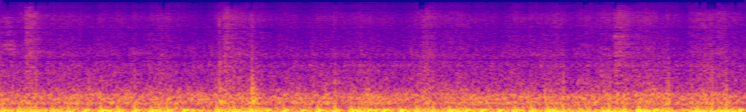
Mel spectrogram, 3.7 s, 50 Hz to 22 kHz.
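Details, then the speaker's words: 1917 Buick E-49 on a four-mile drive, temperature around 127 degrees: low uneven chuffing about four puffs a second over a rough-running engine; slight exhaust manifold leak needing copper gasket or stove putty. "that sputtering sound is because i got a slight leak in my exhaust manifold i gotta put some stove putty on that"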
